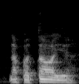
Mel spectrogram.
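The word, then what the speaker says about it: נפתלי: Napatalia, that's how you say it in Hebrew.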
